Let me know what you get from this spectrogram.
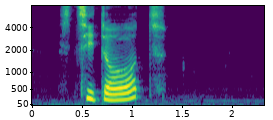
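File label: "zitat", Alsatian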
